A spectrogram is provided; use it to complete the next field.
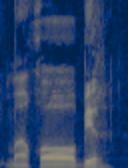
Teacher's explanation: rohnya tipis karena sebelum ro dimatikan ada baris di bawah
